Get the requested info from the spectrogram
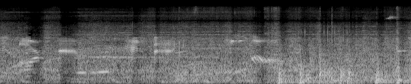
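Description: Roller coaster train rolling slowly along the track, its wheels running on the rails in a steady rumble, with brief snatches of riders' voices over it.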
